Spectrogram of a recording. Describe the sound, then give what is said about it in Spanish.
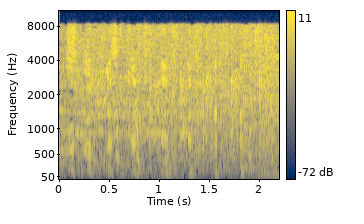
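An audience applauds with steady, dense clapping throughout, with a few chuckles and voices mixed in. “Un aplauso para Vicky”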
